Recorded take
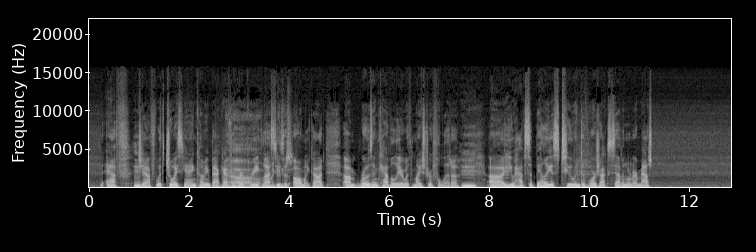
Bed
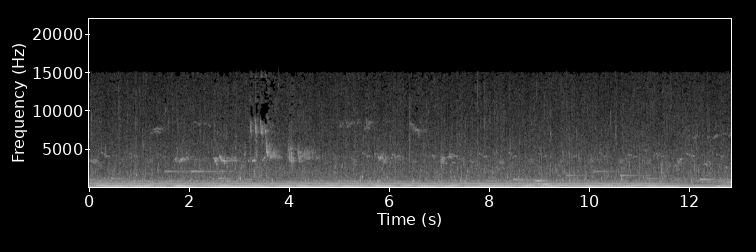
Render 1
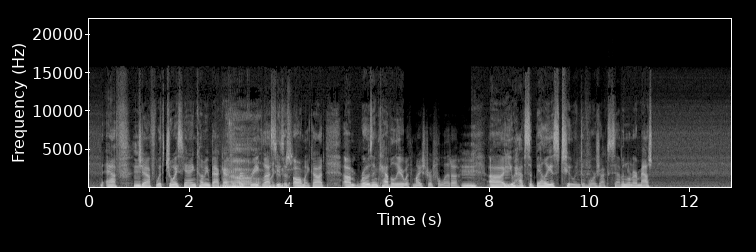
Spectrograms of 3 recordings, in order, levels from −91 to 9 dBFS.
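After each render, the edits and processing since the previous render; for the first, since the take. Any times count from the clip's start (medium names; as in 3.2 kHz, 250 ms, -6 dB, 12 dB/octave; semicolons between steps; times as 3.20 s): 2.63–3.22 s: flutter echo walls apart 6.7 m, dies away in 0.31 s; 6.29–7.65 s: band-pass 240–2700 Hz; 9.61–10.64 s: compression 10:1, threshold -23 dBFS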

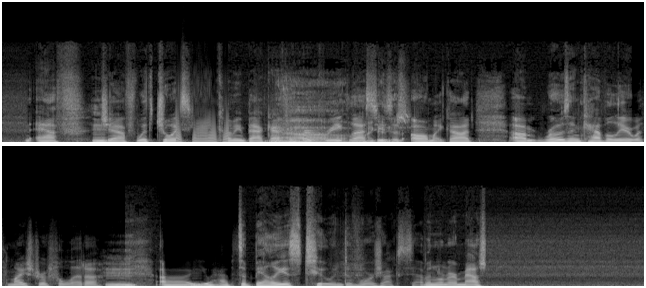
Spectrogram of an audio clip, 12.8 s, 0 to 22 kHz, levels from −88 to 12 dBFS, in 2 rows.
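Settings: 1.73–2.26 s: transformer saturation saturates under 1.6 kHz; 7.93–8.79 s: low-pass that closes with the level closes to 400 Hz, closed at -15.5 dBFS; 9.96–10.60 s: fade out, to -11 dB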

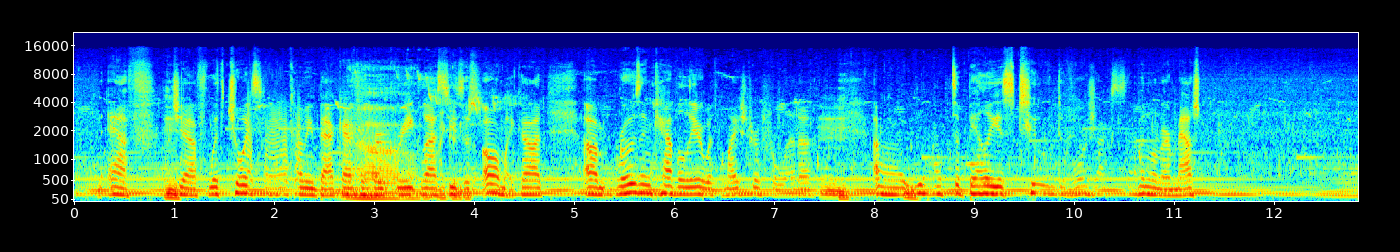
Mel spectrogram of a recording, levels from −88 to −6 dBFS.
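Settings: add bed -3.5 dB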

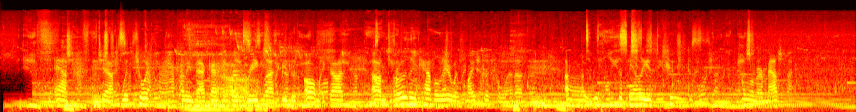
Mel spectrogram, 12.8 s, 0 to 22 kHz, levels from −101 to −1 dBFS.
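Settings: chunks repeated in reverse 148 ms, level -12 dB; three bands offset in time highs, lows, mids 40/470 ms, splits 180/3000 Hz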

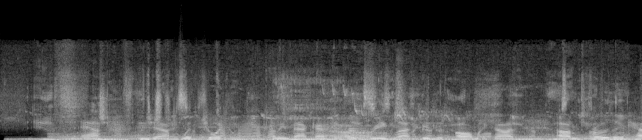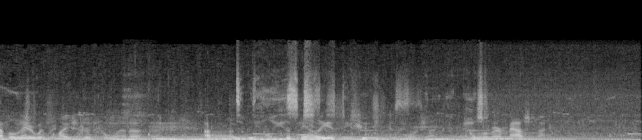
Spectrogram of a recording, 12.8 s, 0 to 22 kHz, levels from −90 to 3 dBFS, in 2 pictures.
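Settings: trim +1.5 dB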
